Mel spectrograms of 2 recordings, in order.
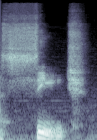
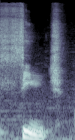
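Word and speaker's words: Tzeentch: un príncipe demonio primarca que respondía synch o sense como dicen muchos pero la correcta pronunciación es sinch así que ahí lo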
